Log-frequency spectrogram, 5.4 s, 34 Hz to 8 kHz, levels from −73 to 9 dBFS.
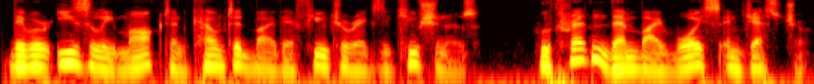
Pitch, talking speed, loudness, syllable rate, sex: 100 Hz, 190 wpm, -17 LUFS, 6.8 syllables/s, male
